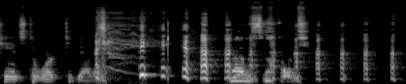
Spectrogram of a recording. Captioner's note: laughing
